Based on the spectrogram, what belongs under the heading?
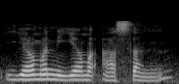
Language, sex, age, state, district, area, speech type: Gujarati, female, 45-60, Gujarat, Amreli, urban, spontaneous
